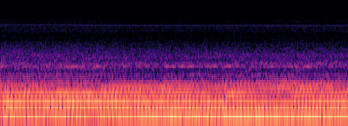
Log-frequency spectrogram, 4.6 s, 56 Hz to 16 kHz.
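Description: Cessna 172 Skyhawk's piston engine and propeller droning steadily in flight, heard inside the cabin.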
